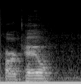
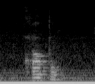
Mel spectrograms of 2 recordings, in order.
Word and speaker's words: carpal: I got the CP or CT Carpel. Cartel. No. This is somebody. You said No, Carpel Carpel. Tunnel. Carpal Tunnel. Oh. Yeah. You can't pronounce it that way. It's carpal.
